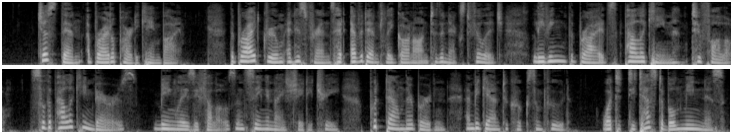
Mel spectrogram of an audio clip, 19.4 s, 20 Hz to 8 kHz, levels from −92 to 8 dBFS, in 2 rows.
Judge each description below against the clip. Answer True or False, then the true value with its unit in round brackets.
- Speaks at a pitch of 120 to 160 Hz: False (180 Hz)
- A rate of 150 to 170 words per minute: True (160 wpm)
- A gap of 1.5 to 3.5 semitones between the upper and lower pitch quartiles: False (4.4 semitones)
